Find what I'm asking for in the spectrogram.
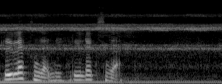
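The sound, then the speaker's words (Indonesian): A steady, high-pitched chorus of crickets chirring continuously in a forest, with a person talking briefly over it at the start before the insects carry on alone. “aku cari suara-suara relax dan aku ingin berbagi suara itu suara jangkrik in the forest”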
